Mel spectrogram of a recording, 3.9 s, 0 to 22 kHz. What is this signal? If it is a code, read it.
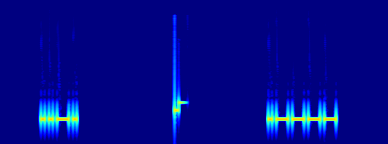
Morse code, heard as a keyed tone, about 30 wpm, 700 Hz. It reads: F 1
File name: Single-Letter-Number-30wpm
